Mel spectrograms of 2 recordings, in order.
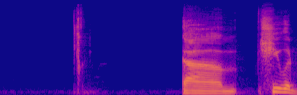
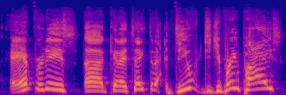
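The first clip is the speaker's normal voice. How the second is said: put-on eager kid; 11 semitones higher than usual. Kid voiced asking aunt.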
